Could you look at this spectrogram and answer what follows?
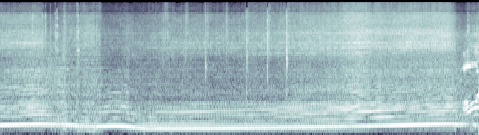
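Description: A peppy comp car engine revs strongly under acceleration, one steady loud droning note that dips briefly, then climbs smoothly and stays close and continuous.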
